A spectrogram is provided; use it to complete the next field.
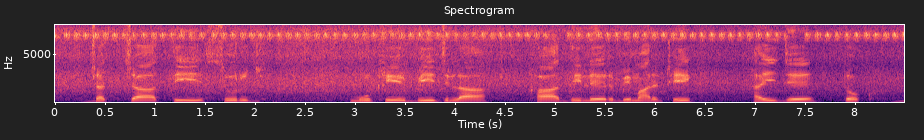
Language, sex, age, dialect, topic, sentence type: Magahi, male, 25-30, Northeastern/Surjapuri, agriculture, statement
